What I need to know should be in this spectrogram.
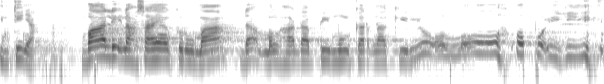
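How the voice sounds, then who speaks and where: A man's fairly high-pitched voice with lively intonation, over noticeable background noise. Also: fairly slow pace. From Saudi Arabia, Mecca. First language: Arabic (speaking Indonesian). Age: 20s. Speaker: preacher. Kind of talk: sermon. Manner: animated.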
